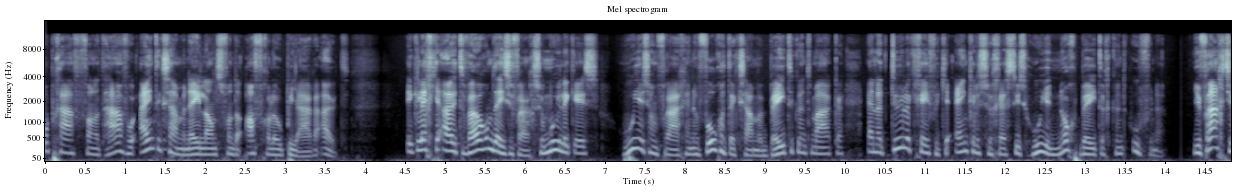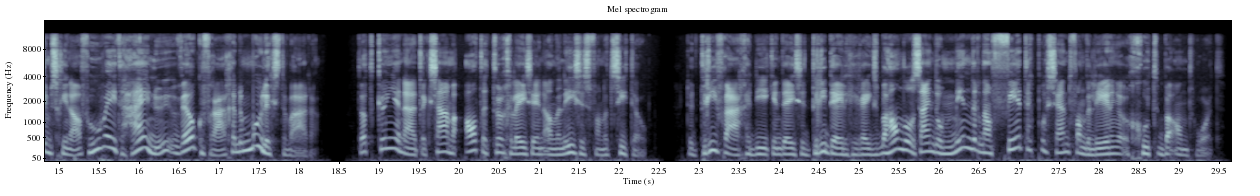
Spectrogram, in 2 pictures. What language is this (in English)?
Dutch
